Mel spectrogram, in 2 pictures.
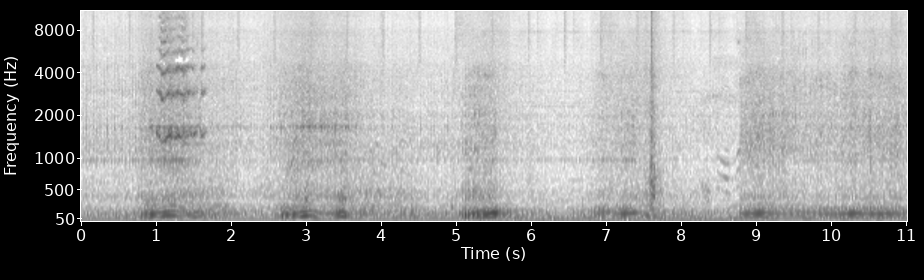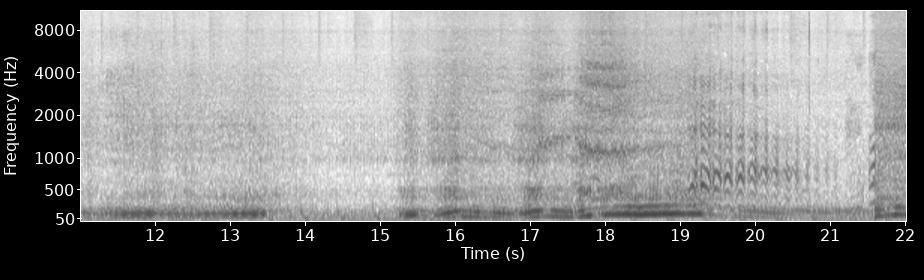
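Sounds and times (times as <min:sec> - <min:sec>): engine revving hard in mud: 0:00.0 - 0:14.5, 0:15.1 - 0:22.0.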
